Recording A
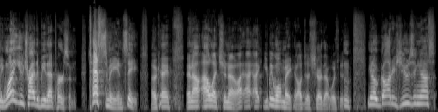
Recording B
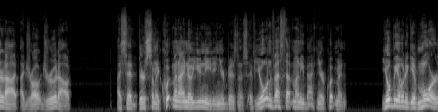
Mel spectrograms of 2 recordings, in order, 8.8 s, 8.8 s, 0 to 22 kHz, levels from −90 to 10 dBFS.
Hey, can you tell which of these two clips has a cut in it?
A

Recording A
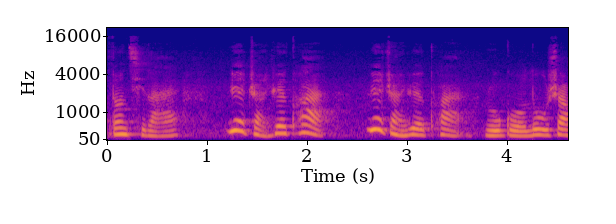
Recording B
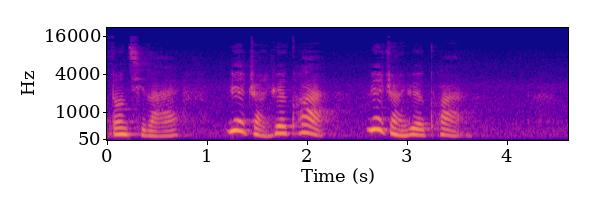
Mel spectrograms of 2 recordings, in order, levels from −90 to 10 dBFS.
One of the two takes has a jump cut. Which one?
A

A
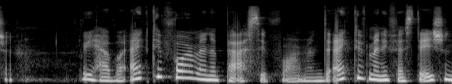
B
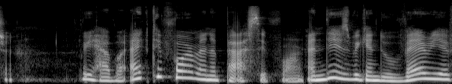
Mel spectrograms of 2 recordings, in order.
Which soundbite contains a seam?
B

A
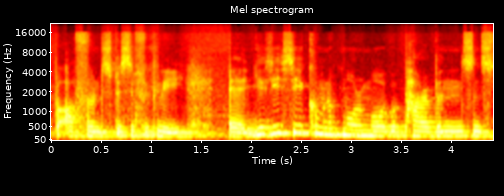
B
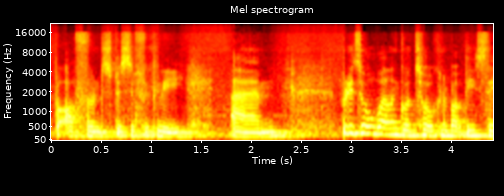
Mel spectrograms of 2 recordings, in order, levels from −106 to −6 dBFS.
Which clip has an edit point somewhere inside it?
B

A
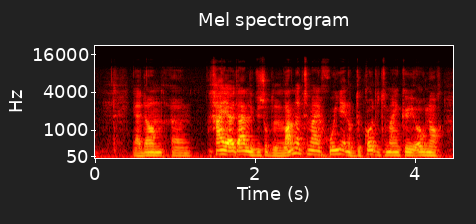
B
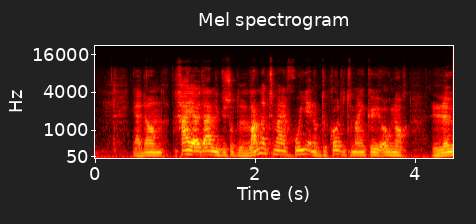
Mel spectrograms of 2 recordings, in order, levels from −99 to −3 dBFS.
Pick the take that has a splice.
B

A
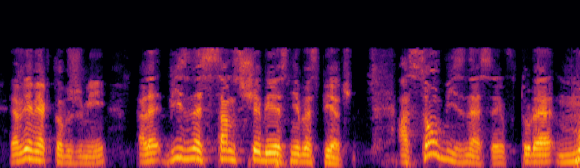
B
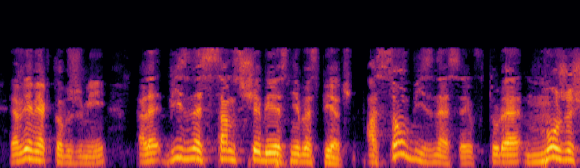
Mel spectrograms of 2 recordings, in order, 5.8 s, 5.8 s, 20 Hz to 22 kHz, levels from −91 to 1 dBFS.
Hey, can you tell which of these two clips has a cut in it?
B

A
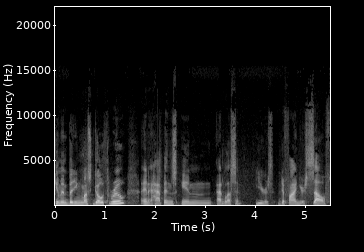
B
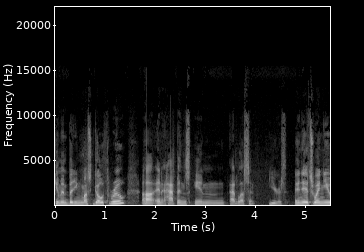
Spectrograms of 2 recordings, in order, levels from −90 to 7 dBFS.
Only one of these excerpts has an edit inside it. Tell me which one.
A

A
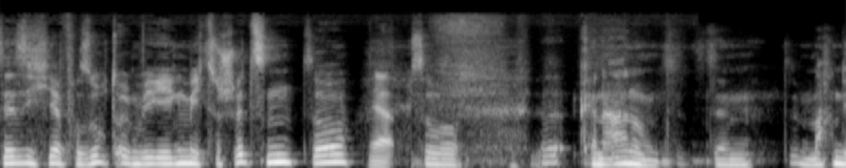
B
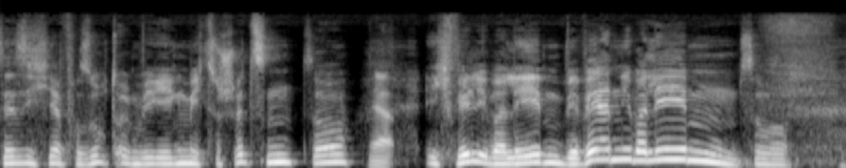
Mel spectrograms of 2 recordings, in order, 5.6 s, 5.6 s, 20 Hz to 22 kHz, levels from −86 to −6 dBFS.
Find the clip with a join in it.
A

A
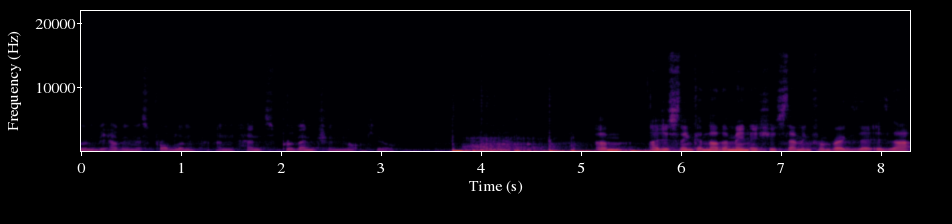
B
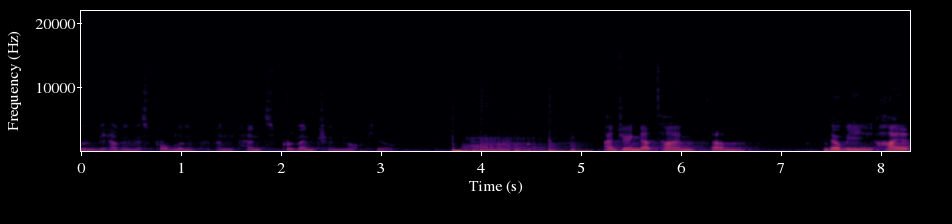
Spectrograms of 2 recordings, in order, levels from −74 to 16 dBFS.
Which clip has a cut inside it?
B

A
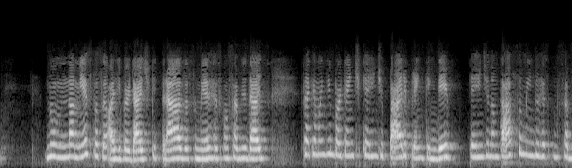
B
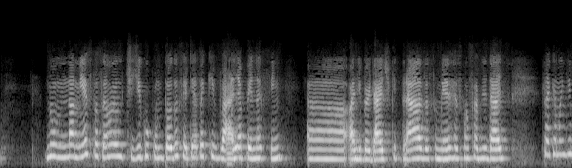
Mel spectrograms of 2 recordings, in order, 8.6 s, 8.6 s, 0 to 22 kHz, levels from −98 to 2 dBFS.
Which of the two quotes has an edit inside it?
A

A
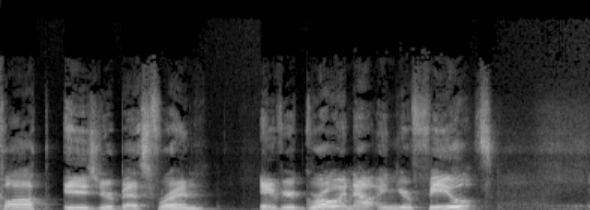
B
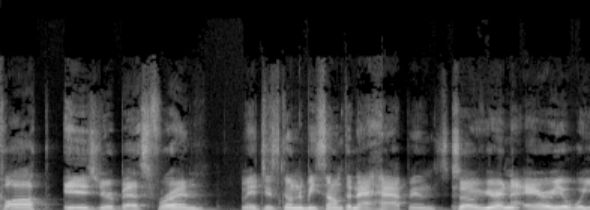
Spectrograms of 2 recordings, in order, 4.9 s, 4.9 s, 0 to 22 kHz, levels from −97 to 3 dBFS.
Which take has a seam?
B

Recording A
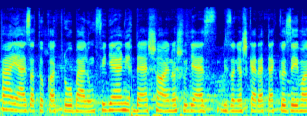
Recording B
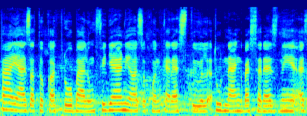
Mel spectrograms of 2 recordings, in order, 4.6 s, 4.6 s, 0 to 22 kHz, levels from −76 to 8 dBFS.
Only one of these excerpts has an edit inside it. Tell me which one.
A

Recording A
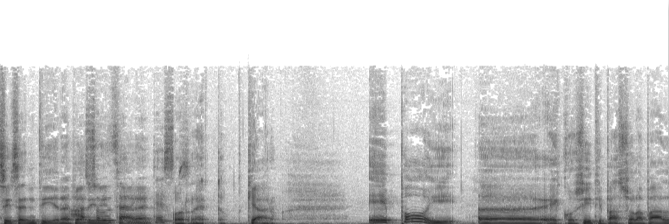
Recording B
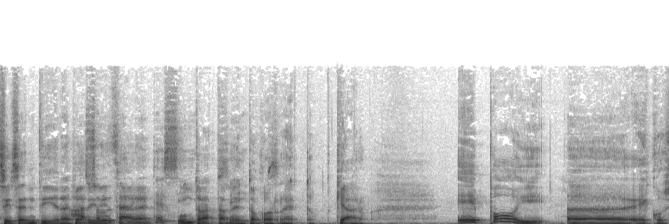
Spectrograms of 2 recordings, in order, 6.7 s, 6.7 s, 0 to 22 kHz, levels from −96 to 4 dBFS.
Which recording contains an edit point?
A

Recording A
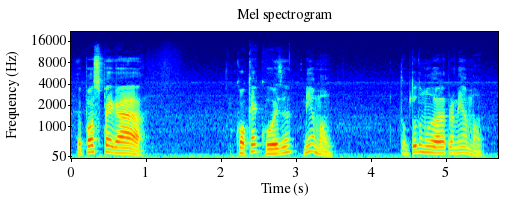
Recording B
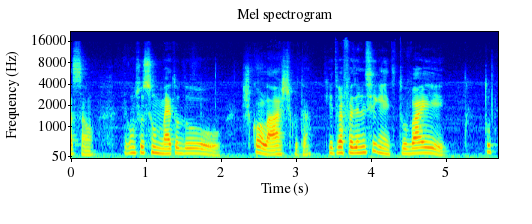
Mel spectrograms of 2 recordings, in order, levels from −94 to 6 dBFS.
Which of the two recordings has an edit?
A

